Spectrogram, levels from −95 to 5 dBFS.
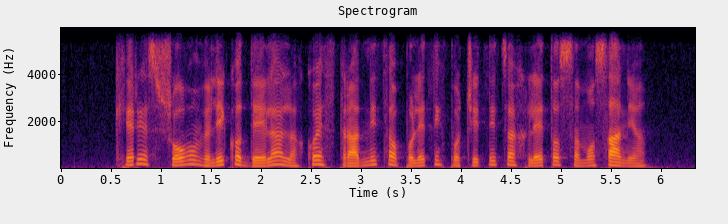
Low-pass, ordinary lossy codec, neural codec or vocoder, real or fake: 5.4 kHz; Opus, 16 kbps; none; real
